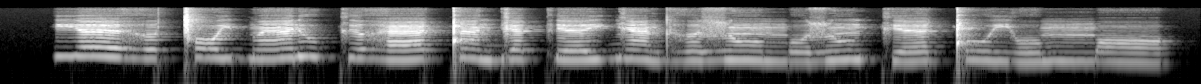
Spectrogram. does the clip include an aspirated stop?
no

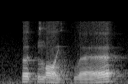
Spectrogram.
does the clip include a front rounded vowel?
yes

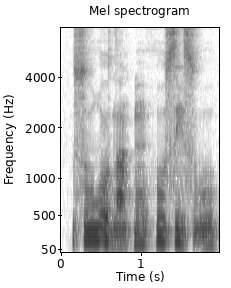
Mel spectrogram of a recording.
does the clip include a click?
no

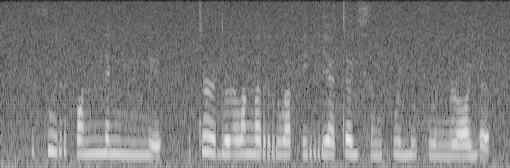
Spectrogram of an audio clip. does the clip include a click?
no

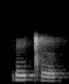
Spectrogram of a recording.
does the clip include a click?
yes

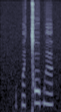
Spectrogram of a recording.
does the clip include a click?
yes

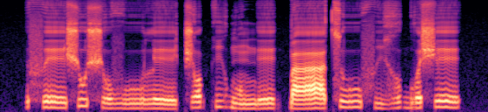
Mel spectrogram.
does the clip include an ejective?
no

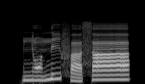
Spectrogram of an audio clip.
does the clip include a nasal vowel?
yes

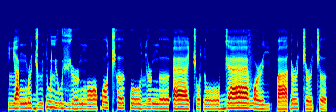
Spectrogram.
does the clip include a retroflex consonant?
yes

